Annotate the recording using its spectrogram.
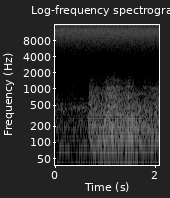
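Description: Hurricane wind gusting and buffeting a camcorder microphone as a low rumble. It starts abruptly under a second in, after faint background noise.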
